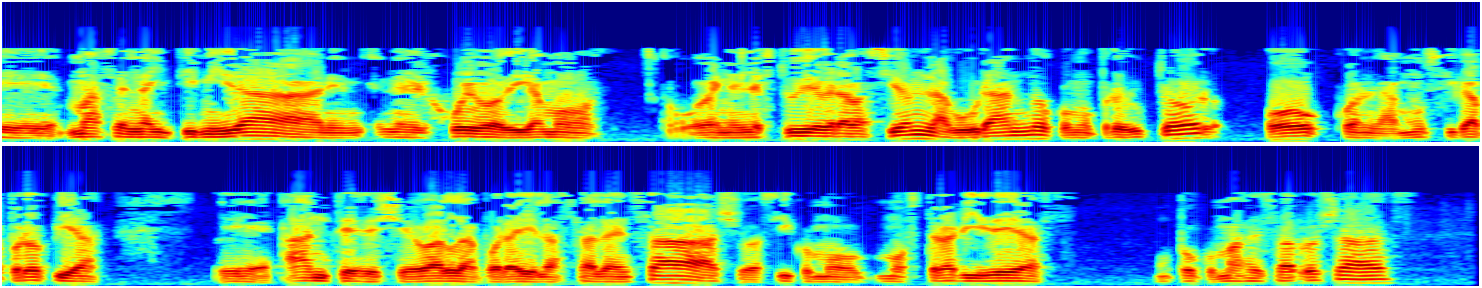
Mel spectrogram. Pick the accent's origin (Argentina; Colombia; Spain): Argentina; Bernal, Buenos Aires Province; soy originario de Bernal. Después viví 15 años en Boedo, en Capital. Y hace ya unos años, ya casi 8 años creo ya, por suerte pude volver para estos lados, que es un poco más mi aire, mi hábitat, en Don Bosco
